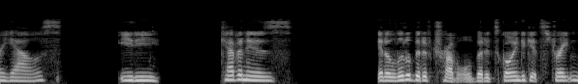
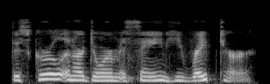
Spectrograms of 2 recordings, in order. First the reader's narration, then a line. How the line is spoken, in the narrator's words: Kalen shouts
